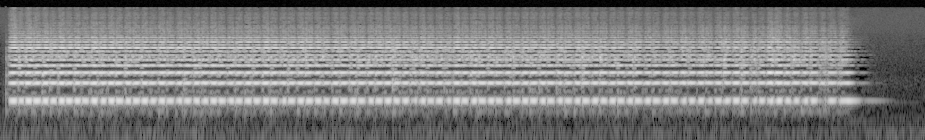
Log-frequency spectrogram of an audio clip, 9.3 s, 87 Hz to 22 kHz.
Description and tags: violin tremolo G#3
tremolo, violin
